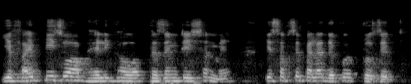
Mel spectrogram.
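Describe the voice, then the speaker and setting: A man's voice: on the high side, fairly even intonation, fairly quick, darkish tone, slight background noise, rough recording. A man with an Indian accent teaching a spoken English course in a lesson, explaining step by step, switching between Hindi and English and repeating key points.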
